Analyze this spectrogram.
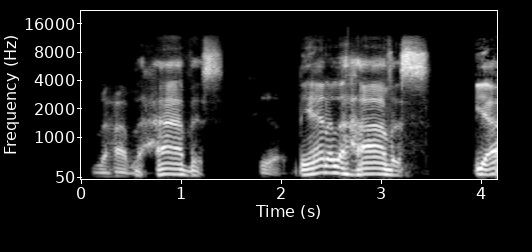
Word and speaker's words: Lianne La Havas: Lianne La Havas? La Havas.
